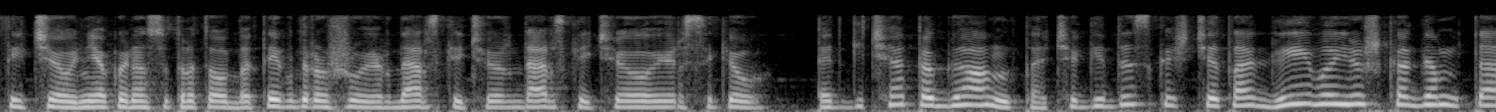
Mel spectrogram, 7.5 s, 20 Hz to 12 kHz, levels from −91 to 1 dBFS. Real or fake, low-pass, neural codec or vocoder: fake; 7.2 kHz; codec, 16 kHz, 2 kbps, FunCodec, trained on Chinese and English, 25 frames a second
